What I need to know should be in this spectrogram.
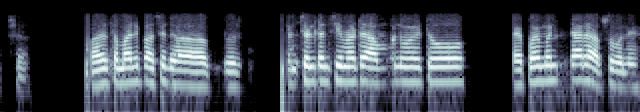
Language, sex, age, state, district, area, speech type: Gujarati, male, 60+, Gujarat, Ahmedabad, urban, conversation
